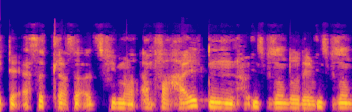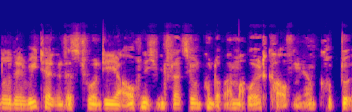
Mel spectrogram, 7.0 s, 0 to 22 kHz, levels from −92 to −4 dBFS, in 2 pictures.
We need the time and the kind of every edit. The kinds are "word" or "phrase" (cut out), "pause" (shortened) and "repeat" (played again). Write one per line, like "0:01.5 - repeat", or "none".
0:03.1 - repeat
0:05.1 - word
0:06.0 - word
